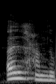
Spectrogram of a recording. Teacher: حمزہ کے آواز کو ہم نے عین سے چینج نہیں کرنا. اکثر بچے پڑھتے ہیں الحمد، عل نہیں پڑھنا ہے، ہم نے الحمد پڑھنا ہے. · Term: حمزہ کی ساؤنڈ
